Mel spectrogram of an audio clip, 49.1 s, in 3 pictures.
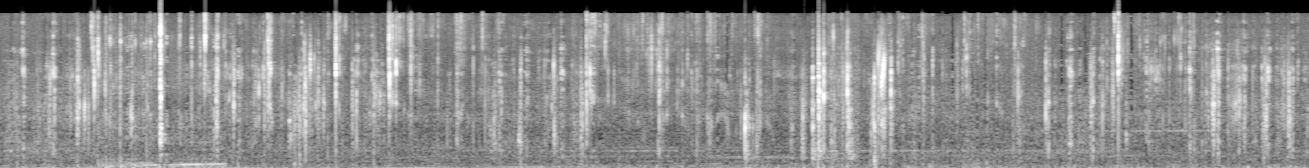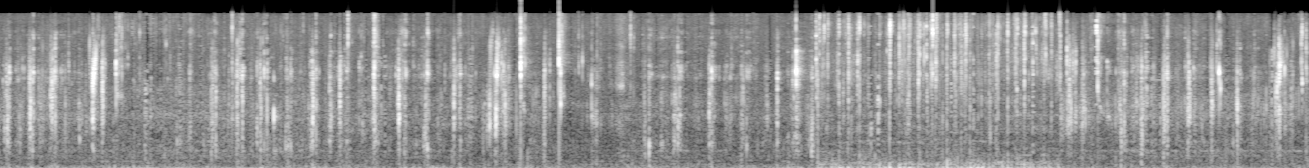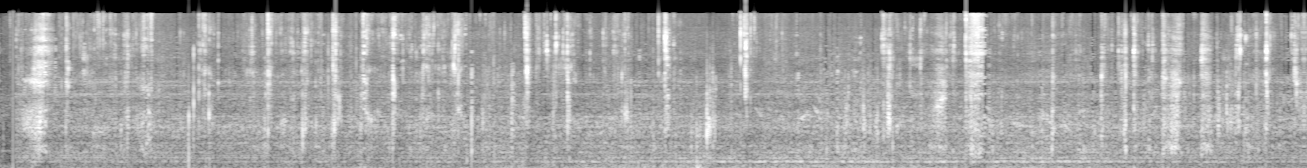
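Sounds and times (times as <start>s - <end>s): biting and chewing: 0.0s - 49.0s.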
